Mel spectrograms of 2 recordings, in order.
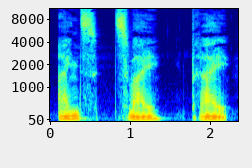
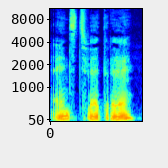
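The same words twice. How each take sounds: First: It is said in careful, clear standard pronunciation. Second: It is said in a broad eastern Austrian accent. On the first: The speaker calls it right. "aber eine schöne Aussprache erwünscht" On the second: The speaker calls it wrong. "Viele Menschen, also gerade in Ostösterreich, würden sagen"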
